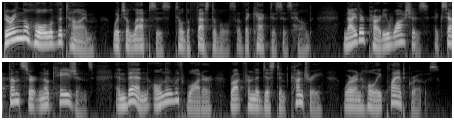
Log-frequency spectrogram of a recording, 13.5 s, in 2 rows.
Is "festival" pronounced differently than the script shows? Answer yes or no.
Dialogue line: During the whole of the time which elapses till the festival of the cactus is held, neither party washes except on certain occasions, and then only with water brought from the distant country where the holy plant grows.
yes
